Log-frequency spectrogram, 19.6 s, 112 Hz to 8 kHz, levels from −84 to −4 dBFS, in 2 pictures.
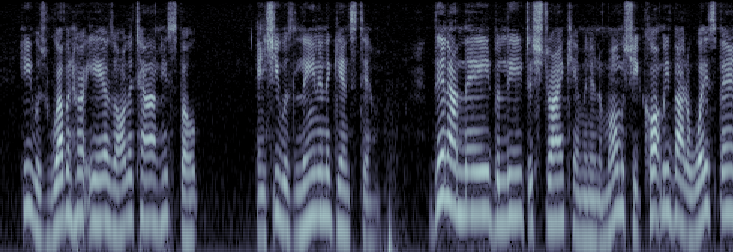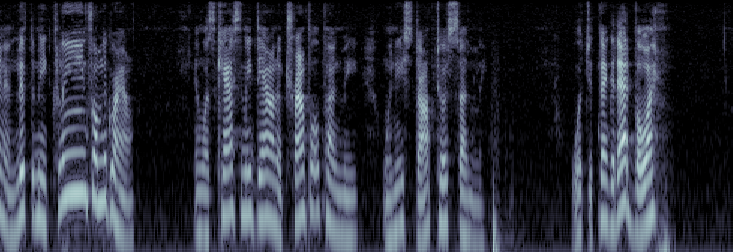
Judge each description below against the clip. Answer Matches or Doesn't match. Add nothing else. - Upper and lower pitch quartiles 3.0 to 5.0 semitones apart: Doesn't match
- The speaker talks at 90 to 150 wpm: Doesn't match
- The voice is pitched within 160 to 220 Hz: Matches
